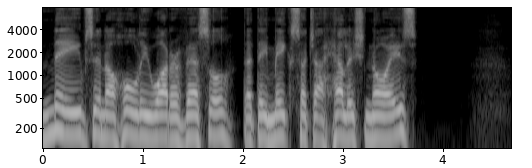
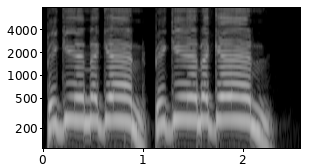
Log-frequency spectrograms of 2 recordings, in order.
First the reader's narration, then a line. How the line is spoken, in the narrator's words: Gringoire had multiplied himself, and only shouted the more vigorously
